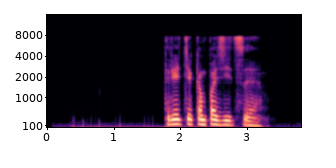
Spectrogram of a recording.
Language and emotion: Russian, neutral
